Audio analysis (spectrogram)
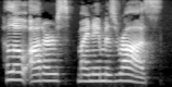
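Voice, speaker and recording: Storybook robot, female, acted by a woman reader, courteous and friendly, raised bright voice, simple formal phrasing. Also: fairly high pitch, measured pace, voice pushed up. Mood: polite greeting. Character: polite, friendly female robot introducing herself to animals.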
